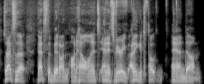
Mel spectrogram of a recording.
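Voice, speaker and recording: A man's voice: mid-range voice, brisk, no room sound, studio quality. A man, an author and guest, talking thoughtfully through theological ideas and often repeating words as he builds a point. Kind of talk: reflective theological conversation.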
